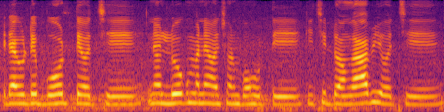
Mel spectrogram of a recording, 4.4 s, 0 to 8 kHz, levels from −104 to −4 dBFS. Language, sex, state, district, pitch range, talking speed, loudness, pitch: Odia, female, Odisha, Sambalpur, 220-245 Hz, 190 wpm, -19 LUFS, 230 Hz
